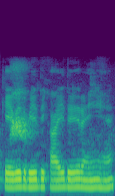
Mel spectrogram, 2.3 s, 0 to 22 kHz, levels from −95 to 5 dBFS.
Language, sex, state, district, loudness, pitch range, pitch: Hindi, male, Uttar Pradesh, Shamli, -15 LUFS, 120-125 Hz, 125 Hz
